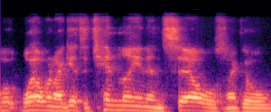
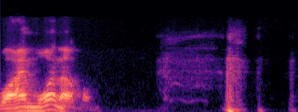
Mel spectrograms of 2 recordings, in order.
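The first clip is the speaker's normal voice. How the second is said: put-on deadpan delivery. Retelling own answer to a question about the logo: retelling a deadpan reply. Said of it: "And I literally deadpan".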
